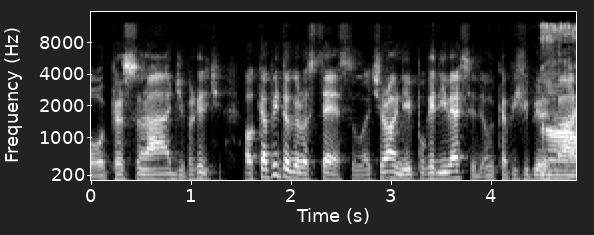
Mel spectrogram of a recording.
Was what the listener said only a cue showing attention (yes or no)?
no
